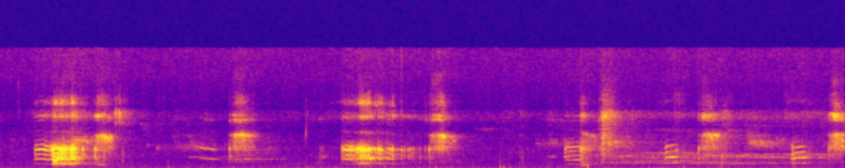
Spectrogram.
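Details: Indoors, a sick-looking domestic cat producing strange noises gives several short harmonic meows spaced a second or two apart, some brief and chirp-like, others longer and wavering, over a quiet, hissy background.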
